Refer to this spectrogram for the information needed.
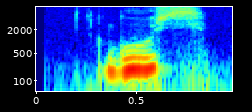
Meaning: goose
- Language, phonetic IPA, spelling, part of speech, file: Russian, [ɡusʲ], гусь, noun, Ru-гусь.ogg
